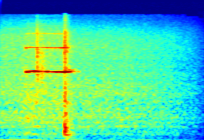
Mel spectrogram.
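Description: A city bus's door warning signal: one steady high electronic beep lasting about half a second, with a single thump during it, over the low hum of the bus interior. The sound fades out near the end.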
